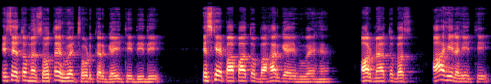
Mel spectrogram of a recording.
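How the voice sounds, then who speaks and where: A man's voice: a little high, unhurried, lightly acted. A man voicing a patient village mother who pleads and apologizes for her son. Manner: pleading and soothing.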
